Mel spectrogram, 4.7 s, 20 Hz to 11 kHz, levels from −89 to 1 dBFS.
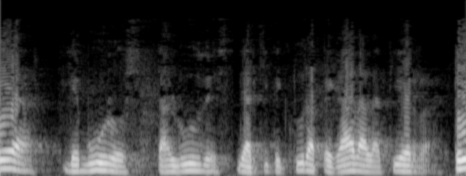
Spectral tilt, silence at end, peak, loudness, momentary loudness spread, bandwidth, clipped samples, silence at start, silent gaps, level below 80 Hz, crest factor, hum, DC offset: -11.5 dB/octave; 0 s; -4 dBFS; -19 LUFS; 10 LU; 5.2 kHz; under 0.1%; 0 s; none; -54 dBFS; 14 dB; none; under 0.1%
